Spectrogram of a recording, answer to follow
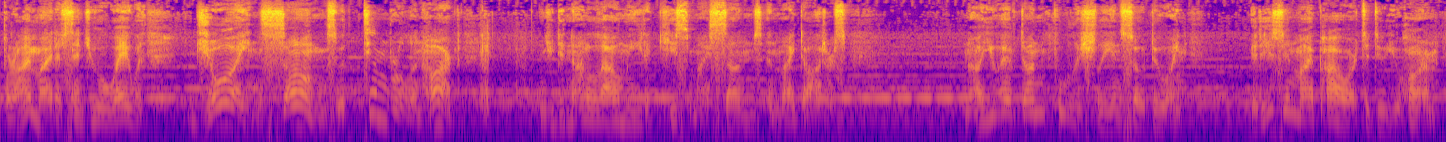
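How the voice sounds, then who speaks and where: A man's voice: mid-range voice, sing-song, measured pace, over music, low-quality recording. An actor playing an aggrieved, stern older father-in-law, accusing and declamatory, in a dramatized scripture recording. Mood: indignant, wounded.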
